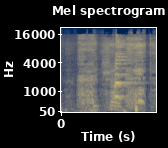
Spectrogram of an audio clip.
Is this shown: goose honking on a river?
yes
